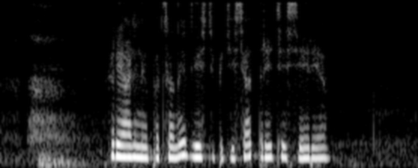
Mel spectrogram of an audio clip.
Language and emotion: Russian, neutral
